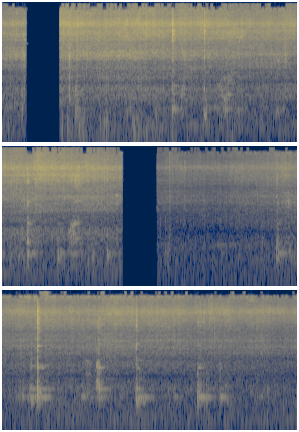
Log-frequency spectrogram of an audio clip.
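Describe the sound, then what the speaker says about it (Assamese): Hyacinth beans fry in a little oil with salt and spices while a utensil stirs them, bringing a steady sizzle and scattered scraping clicks of the spoon against the pan, heard alone at close range. "উৰহীখিনি অলপ তেলত ফ্ৰাই কৰা হৈ গ'ল"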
